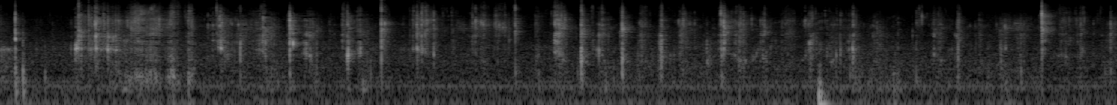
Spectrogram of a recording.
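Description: Biting and chewing a whole cooked shrimp with its shell on, the shell crunching in an irregular run of sharp crackles.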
